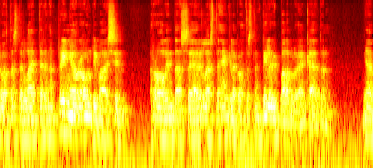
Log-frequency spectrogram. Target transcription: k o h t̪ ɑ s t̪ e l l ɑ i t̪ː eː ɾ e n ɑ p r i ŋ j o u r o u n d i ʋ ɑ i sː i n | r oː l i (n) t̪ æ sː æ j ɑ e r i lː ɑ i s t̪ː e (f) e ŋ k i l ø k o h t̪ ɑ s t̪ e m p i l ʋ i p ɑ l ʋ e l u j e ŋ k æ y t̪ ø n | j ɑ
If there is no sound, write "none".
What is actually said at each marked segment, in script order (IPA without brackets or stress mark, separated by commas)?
n, h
